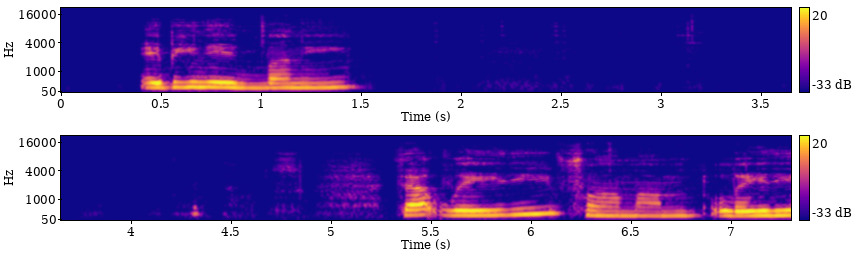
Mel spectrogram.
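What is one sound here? Metal rings clink softly together.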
